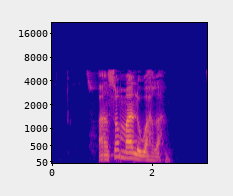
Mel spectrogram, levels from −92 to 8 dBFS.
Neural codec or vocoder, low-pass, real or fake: none; 5.4 kHz; real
